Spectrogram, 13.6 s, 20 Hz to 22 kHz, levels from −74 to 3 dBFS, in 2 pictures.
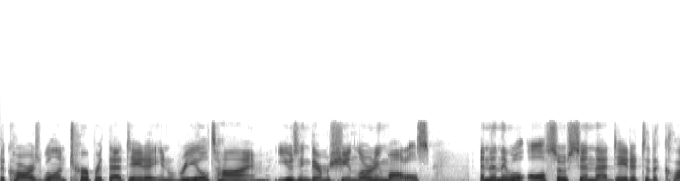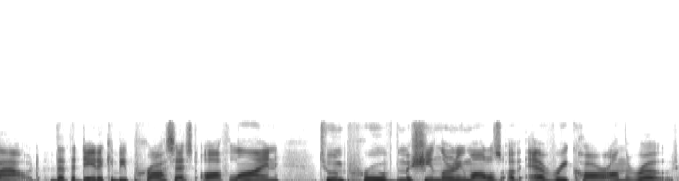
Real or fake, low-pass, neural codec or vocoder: real; 7.2 kHz; none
